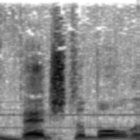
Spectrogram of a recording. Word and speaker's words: vegetable: You ever look at that word vegetable? It has an E after the G before the T. Some people say it like this, vegetable. I kind of skip that.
